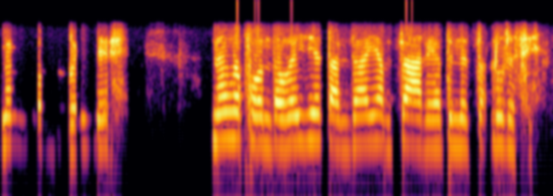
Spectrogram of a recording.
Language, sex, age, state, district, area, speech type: Manipuri, female, 60+, Manipur, Imphal East, rural, conversation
